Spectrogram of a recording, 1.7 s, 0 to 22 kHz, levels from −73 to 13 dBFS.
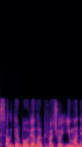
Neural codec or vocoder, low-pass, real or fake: codec, 16 kHz, about 1 kbps, DyCAST, with the encoder's durations; 7.2 kHz; fake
